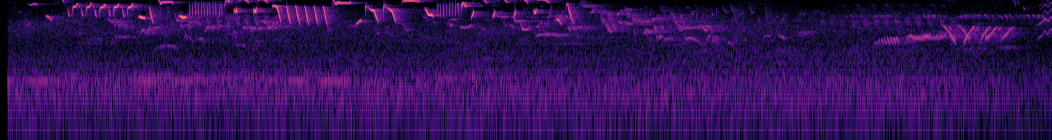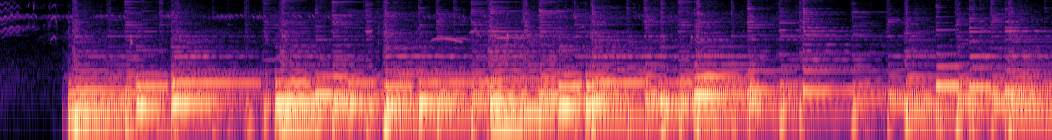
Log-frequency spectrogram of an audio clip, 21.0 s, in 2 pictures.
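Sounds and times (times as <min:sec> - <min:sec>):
birds chirping and trilling: 0:00.1 - 0:21.0
lower-pitched bird chirps: 0:00.2 - 0:18.6.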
